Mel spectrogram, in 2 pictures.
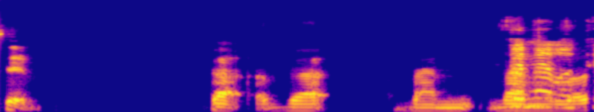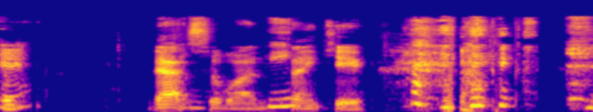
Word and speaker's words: Vanellope: How do you pronounce it? Vanellope.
